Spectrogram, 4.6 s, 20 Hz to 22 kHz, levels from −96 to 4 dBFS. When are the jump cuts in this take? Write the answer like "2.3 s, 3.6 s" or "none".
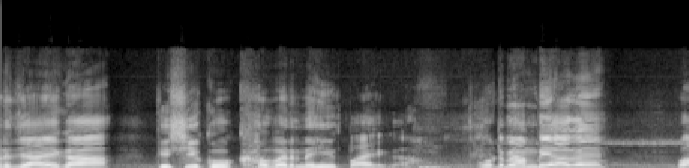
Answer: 3.3 s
